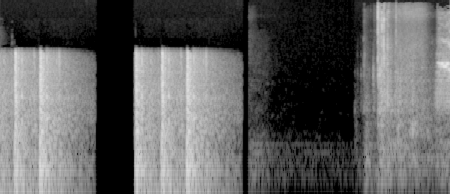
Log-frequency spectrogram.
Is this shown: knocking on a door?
yes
